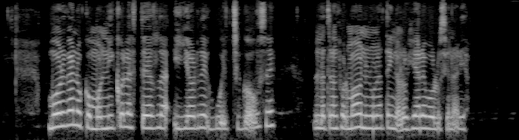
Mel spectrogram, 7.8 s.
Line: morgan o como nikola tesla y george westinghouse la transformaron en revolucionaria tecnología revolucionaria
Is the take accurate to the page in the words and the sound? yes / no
no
